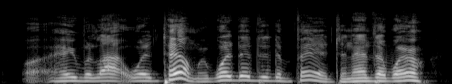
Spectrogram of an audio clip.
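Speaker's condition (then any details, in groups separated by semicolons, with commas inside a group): Cerebral palsy; diagnosed at about age two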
